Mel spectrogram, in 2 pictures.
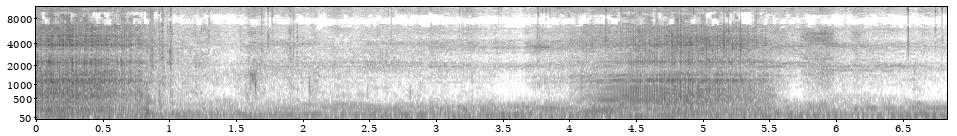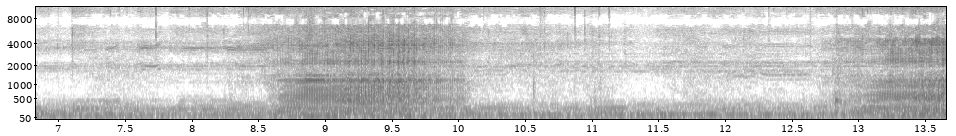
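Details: Man snoring: loud, rattling snores at about 4.5-second intervals, quieter breathing between them, with some background hum; ordinary heavy snoring.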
